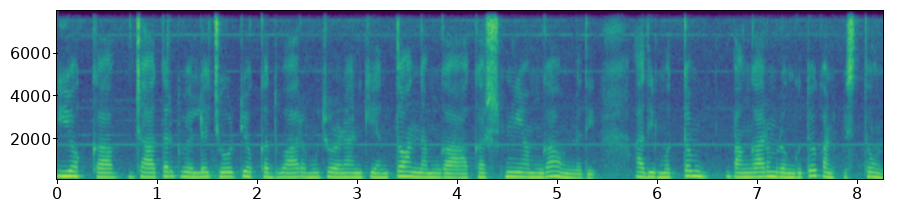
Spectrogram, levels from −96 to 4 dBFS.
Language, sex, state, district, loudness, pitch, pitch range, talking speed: Telugu, female, Andhra Pradesh, Chittoor, -15 LUFS, 200 Hz, 195-215 Hz, 130 wpm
